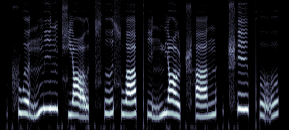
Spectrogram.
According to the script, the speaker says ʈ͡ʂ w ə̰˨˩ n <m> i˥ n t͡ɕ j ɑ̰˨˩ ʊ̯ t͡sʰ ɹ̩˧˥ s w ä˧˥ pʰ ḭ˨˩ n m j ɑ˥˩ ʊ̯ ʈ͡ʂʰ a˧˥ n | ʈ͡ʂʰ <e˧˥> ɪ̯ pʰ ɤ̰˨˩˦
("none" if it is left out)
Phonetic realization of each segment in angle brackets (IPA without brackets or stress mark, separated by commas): m, e˥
